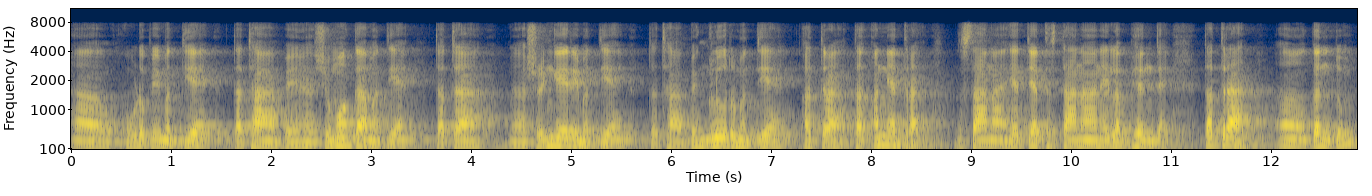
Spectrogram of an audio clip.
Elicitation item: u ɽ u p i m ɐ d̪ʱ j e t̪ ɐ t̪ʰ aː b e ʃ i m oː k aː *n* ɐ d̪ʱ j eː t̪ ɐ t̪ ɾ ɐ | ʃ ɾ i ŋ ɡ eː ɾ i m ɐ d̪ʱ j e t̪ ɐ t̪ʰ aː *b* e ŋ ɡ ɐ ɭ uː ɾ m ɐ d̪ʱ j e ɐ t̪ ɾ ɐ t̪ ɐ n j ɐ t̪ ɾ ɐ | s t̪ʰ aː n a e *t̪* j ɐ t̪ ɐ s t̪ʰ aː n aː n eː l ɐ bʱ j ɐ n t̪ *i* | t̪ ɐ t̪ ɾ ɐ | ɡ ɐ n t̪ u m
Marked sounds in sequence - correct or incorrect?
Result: incorrect, correct, correct, incorrect

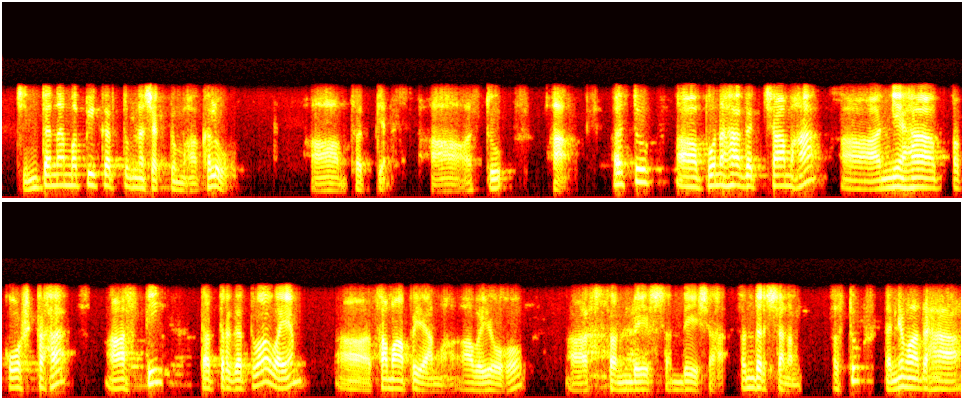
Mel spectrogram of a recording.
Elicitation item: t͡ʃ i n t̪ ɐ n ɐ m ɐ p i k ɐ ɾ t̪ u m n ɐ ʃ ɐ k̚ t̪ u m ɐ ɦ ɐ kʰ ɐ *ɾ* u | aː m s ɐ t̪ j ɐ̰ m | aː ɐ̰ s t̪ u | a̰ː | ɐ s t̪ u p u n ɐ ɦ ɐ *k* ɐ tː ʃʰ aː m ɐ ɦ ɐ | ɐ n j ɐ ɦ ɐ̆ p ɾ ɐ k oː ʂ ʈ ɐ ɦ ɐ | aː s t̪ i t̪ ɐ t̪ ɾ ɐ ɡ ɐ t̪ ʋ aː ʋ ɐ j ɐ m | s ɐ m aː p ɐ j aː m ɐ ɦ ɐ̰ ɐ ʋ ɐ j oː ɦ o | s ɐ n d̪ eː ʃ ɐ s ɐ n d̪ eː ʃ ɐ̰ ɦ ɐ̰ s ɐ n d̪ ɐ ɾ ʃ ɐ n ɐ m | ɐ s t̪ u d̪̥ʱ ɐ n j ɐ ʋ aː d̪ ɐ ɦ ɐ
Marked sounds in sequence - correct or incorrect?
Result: incorrect, incorrect

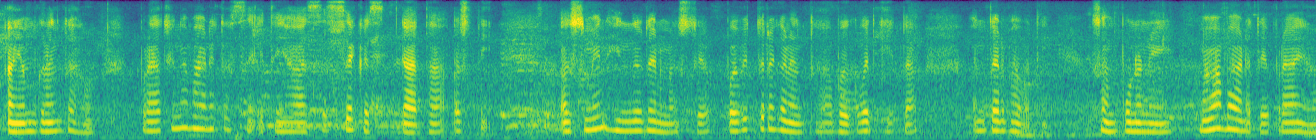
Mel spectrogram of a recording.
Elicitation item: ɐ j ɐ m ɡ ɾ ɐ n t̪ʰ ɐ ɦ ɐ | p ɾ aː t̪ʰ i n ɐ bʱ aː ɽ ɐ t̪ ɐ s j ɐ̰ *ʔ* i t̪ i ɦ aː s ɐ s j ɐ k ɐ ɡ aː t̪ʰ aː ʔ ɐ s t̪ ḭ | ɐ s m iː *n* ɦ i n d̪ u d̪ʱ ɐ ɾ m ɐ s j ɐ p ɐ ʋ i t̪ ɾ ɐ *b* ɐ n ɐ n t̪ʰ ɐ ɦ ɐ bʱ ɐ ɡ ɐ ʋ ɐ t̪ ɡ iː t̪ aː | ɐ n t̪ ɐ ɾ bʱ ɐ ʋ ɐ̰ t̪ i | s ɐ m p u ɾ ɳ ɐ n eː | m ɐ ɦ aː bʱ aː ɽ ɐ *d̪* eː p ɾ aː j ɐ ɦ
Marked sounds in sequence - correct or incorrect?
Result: correct, correct, incorrect, incorrect

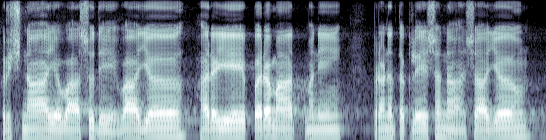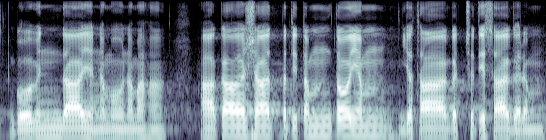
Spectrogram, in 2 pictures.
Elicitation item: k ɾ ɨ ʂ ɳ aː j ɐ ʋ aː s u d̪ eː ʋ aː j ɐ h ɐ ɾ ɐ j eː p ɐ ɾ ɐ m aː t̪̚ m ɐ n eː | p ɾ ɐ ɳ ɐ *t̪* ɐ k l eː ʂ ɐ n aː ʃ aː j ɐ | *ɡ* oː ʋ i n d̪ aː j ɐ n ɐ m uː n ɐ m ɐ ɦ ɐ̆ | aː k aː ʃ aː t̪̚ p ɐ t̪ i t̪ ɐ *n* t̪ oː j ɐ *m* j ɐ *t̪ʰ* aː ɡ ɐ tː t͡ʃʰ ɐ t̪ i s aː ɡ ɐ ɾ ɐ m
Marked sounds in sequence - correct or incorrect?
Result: correct, correct, incorrect, correct, correct

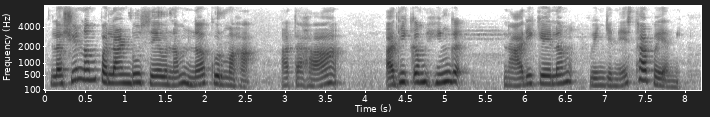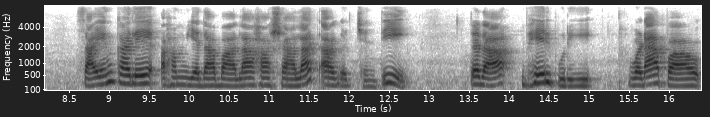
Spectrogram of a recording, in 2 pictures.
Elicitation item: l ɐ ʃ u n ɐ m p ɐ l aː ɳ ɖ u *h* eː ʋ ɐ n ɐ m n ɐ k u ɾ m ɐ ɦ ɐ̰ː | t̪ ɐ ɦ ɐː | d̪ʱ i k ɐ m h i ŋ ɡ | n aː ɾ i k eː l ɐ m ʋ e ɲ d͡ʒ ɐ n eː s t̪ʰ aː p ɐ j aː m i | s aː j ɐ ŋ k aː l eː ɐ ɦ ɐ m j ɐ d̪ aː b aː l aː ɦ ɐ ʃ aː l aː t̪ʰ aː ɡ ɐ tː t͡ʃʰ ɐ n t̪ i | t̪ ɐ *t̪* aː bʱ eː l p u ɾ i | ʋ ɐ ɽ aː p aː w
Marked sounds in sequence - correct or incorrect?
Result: incorrect, incorrect

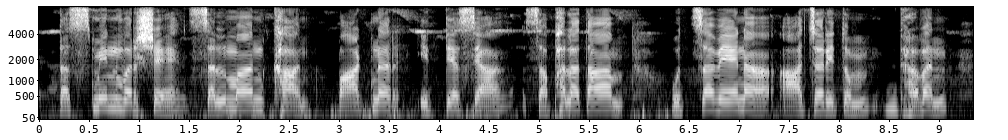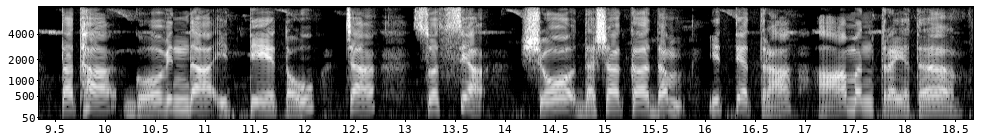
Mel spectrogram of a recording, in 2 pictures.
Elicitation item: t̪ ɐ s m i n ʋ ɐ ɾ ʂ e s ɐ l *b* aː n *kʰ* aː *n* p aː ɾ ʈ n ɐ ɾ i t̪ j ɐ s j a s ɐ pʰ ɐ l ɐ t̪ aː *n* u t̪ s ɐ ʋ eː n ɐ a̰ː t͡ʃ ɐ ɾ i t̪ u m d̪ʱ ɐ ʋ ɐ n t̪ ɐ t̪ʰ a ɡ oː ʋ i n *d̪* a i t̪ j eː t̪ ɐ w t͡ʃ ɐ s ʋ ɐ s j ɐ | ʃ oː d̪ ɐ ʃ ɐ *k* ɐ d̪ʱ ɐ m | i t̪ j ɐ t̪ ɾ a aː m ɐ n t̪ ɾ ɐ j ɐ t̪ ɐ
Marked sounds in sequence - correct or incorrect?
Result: incorrect, correct, correct, incorrect, correct, correct

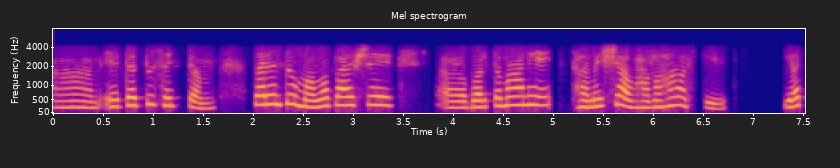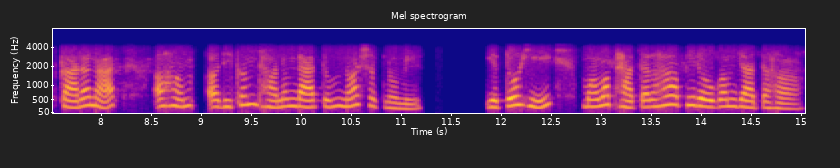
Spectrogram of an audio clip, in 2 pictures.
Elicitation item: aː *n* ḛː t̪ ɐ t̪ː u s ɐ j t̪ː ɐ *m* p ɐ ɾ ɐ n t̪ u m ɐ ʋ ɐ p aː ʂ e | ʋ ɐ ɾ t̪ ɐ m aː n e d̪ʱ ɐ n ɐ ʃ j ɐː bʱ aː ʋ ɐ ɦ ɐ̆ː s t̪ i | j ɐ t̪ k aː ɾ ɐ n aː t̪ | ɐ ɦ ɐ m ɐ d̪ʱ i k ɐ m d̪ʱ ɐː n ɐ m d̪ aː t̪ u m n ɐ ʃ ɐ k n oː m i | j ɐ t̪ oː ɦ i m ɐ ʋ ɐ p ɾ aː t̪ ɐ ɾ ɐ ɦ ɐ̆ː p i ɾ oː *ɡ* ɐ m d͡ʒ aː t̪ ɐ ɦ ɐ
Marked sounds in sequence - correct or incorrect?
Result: incorrect, correct, correct

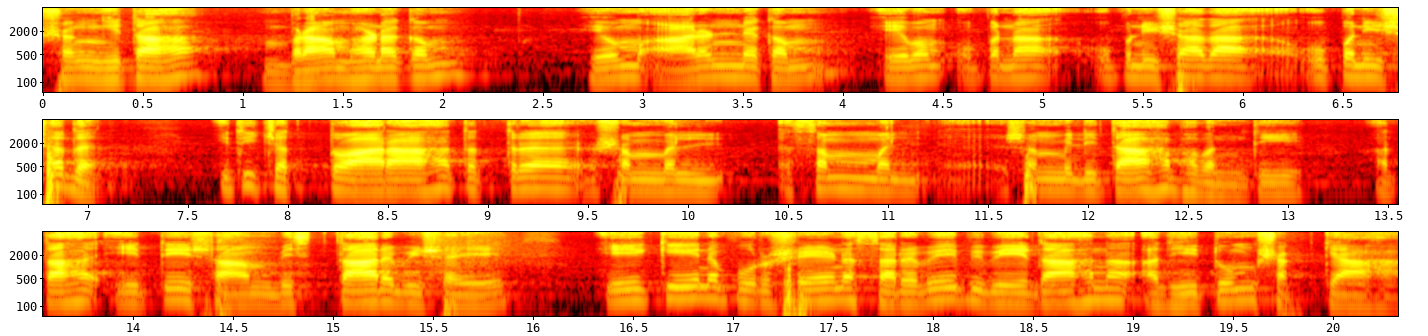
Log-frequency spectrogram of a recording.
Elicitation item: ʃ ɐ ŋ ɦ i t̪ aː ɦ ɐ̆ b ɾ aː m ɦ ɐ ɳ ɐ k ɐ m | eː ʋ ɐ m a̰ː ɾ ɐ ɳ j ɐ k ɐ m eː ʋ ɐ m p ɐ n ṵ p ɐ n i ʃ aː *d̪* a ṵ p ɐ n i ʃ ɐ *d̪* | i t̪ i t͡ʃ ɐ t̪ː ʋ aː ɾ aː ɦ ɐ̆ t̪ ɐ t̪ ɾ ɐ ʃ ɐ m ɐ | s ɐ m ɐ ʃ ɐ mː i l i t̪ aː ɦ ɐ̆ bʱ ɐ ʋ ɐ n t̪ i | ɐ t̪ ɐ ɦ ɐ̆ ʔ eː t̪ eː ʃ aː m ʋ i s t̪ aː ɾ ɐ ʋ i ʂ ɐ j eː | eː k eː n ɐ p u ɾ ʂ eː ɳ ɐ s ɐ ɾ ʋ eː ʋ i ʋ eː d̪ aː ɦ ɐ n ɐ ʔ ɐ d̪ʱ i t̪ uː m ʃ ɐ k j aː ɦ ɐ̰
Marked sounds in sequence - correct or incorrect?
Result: correct, correct

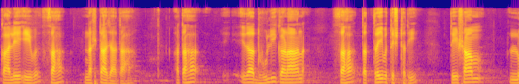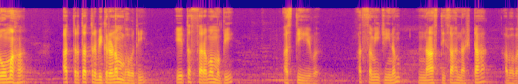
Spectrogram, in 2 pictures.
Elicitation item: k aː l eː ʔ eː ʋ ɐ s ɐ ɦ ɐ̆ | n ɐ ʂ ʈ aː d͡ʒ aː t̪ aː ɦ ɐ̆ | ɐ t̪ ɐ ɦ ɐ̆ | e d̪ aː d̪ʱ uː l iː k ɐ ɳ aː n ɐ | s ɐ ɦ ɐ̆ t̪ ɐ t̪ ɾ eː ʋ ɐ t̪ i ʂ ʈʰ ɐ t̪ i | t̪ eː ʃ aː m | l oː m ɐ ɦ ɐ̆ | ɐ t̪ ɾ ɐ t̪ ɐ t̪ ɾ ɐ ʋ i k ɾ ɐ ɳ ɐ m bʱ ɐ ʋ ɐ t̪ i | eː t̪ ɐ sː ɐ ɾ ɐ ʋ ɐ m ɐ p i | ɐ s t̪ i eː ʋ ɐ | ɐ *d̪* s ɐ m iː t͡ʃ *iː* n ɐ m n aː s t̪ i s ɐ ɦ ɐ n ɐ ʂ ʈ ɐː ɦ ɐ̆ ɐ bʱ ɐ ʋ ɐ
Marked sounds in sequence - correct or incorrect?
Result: incorrect, correct

